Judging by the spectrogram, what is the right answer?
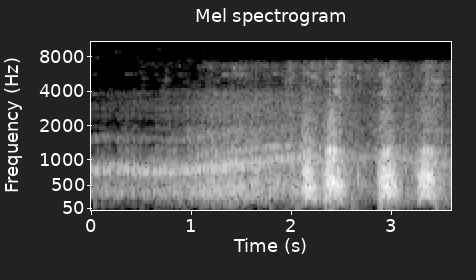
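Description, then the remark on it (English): Sergeant Preston's sled team of huskies, led by the lead dog King, barks in four sharp bursts, coming in quick succession after a steady, drawn-out whining tone that fills the first half. “It was 2 days later when the mighty lead dog King set the pace for Sergeant Preston's team of huskies.”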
